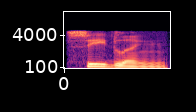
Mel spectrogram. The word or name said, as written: seedling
